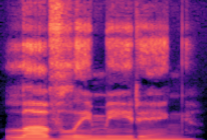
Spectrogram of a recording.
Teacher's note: If the stress lands on lovely, as in lovely meeting, with a flat tone, it might flip to ironic.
